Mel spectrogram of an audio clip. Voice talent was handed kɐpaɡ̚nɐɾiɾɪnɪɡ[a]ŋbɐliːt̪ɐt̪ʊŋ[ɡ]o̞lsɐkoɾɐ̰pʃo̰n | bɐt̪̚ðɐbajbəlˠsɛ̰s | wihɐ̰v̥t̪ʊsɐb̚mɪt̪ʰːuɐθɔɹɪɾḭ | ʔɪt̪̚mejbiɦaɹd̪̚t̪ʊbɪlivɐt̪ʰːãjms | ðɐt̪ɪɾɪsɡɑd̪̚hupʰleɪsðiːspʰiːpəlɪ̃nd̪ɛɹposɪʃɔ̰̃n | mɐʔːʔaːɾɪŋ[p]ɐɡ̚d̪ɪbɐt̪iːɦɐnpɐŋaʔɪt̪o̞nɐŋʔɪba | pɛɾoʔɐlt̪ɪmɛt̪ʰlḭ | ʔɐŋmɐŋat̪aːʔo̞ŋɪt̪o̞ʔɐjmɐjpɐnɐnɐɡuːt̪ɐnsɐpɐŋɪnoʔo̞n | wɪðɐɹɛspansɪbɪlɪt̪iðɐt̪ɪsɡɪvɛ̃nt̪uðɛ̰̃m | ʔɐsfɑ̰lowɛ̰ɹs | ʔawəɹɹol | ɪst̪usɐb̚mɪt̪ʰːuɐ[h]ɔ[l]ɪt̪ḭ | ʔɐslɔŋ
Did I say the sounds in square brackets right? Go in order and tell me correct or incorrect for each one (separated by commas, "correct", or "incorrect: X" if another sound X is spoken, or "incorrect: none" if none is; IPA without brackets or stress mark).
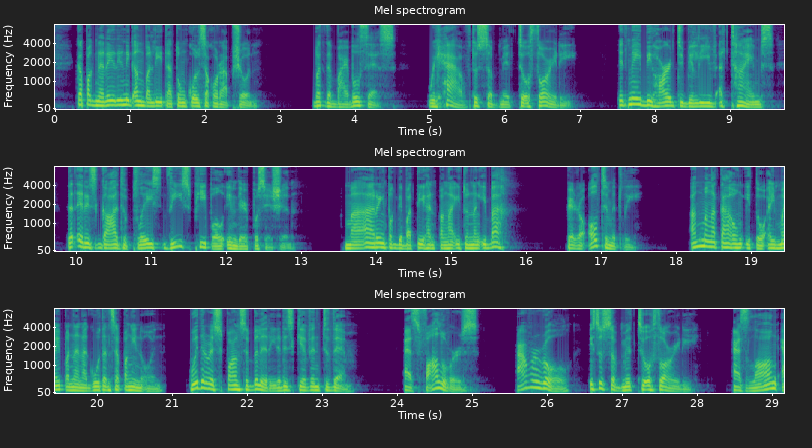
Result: incorrect: ɐ, incorrect: k, correct, incorrect: θ, incorrect: ɹ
